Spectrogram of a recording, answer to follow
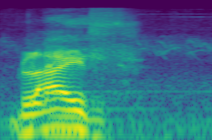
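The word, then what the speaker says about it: Blaidd: They're yeah, because two D's means T-H. Yeah, that makes sense. Blythe.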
